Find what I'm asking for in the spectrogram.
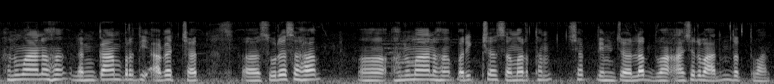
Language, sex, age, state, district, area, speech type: Sanskrit, male, 18-30, Maharashtra, Beed, urban, spontaneous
